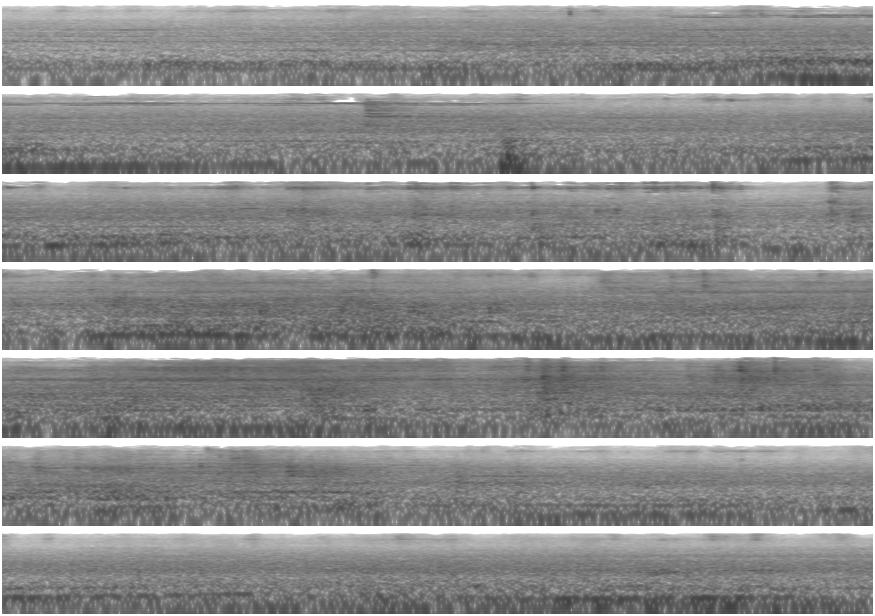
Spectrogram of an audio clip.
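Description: City street traffic: a steady rumble and hum of vehicles running along the street, with a single sharp knock about seven seconds in.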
